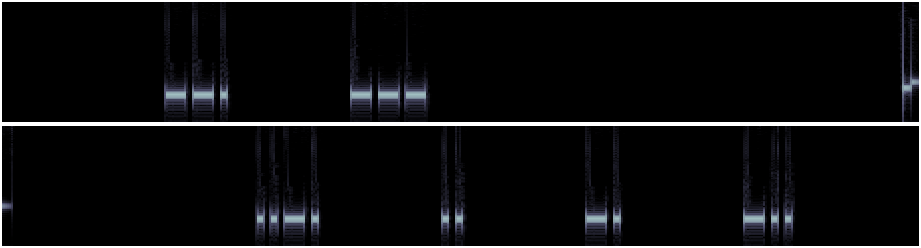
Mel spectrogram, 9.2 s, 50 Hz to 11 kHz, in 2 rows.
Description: Morse code, heard as a keyed tone, about 36 wpm, spaced as for 12 wpm, 690 Hz. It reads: GO FIND
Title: 6x Character Spacing - Top 100 Words - 35wpm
